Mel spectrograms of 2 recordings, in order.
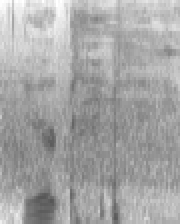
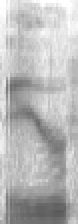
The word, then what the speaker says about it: Yerp: Say it like it's one syllable. I walked right on up there. I was like, "Yerp." Go ahead. I was like, "Yerp."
